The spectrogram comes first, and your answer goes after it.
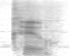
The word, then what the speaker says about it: Qu: Their world lay under a scorching sun, its intensity made monstrous through the interventions of the bygone Ku. That's how you pronounce it.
